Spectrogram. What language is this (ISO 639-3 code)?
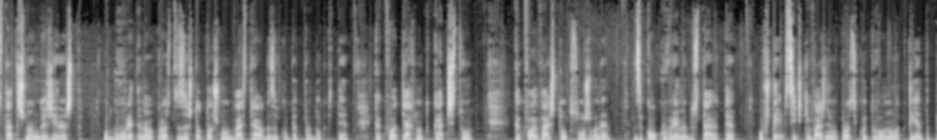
bul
